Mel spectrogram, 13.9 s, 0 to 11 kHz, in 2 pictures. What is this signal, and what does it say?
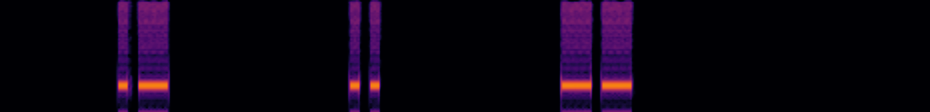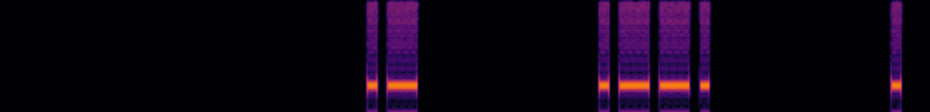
Morse code, heard as a keyed tone, about 16 wpm, spaced as for 5 wpm, 800 Hz. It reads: AIM APE
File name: Alphabetical / Alphabetical mp3s / As @5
